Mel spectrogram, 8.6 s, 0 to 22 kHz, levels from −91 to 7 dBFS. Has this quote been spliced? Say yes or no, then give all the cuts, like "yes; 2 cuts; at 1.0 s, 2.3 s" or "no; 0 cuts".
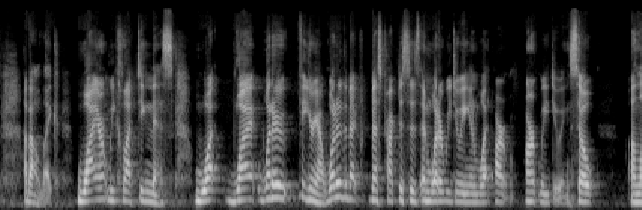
yes; 1 cut; at 4.0 s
